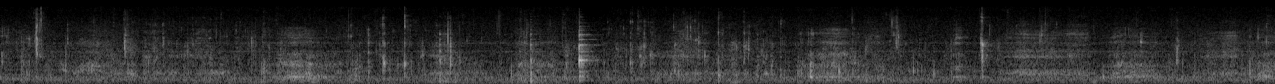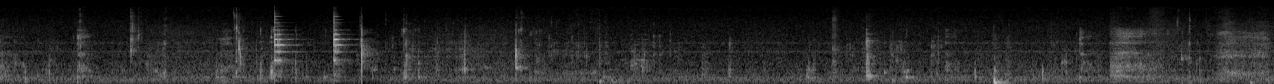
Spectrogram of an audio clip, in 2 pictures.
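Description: Close-up mouth sounds of people chewing and biting into baked beans, sausages and toast, with the odd sharper click of a metal fork against a ceramic plate, the loudest about fifteen seconds in.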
